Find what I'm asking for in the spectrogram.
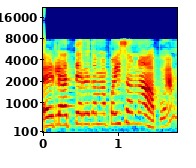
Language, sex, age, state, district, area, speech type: Gujarati, female, 30-45, Gujarat, Rajkot, urban, spontaneous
